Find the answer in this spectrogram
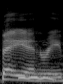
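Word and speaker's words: Baenre: Bayenry.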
